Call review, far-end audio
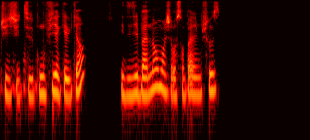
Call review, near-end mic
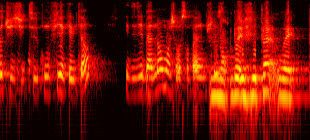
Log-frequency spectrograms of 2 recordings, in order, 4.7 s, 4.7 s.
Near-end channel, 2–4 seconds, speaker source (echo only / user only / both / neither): both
